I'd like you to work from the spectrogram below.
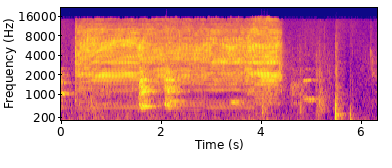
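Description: Electric clippers shaving an Australian Shepherd, a steady close buzz for about four seconds that then cuts off, leaving a few brief handling knocks.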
